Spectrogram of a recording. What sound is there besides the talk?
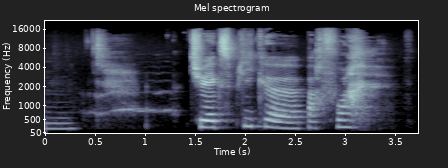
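cat making noise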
